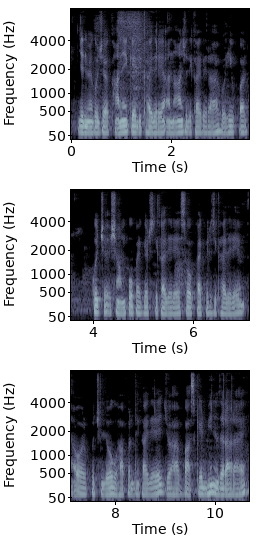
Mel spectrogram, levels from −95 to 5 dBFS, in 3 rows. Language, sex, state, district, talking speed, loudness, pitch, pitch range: Hindi, male, Bihar, Begusarai, 245 wpm, -33 LUFS, 100 Hz, 95-105 Hz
